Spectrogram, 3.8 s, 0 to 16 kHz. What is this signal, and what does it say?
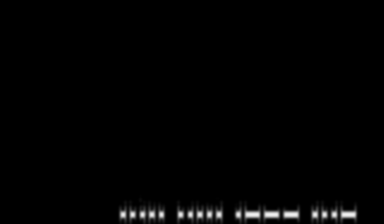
Morse code, heard as a keyed tone, about 25 wpm, 700 Hz. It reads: 55JV
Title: Four Challenging Letter-Number Combinations 25wpm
